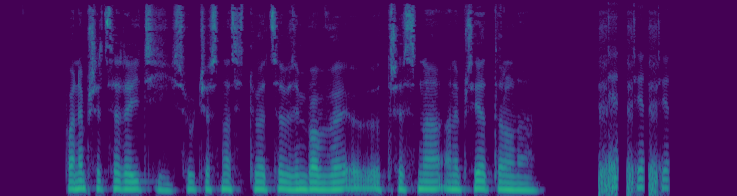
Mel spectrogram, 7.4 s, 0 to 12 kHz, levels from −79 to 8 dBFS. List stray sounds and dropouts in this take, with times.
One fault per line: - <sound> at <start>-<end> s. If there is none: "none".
- laugh at 6.0-6.7 s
